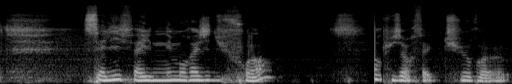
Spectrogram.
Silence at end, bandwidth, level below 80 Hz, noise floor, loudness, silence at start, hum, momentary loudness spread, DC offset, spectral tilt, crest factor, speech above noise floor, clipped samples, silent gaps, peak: 0.05 s; 15.5 kHz; -60 dBFS; -61 dBFS; -24 LUFS; 0 s; none; 17 LU; under 0.1%; -5.5 dB/octave; 14 dB; 38 dB; under 0.1%; none; -12 dBFS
